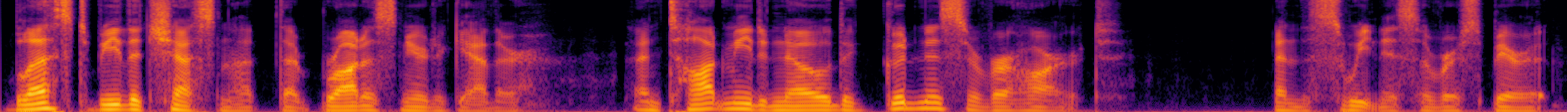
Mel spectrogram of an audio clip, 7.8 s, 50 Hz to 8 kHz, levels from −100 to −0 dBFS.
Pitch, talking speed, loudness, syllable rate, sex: 105 Hz, 190 wpm, -22 LUFS, 5.0 syllables/s, male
